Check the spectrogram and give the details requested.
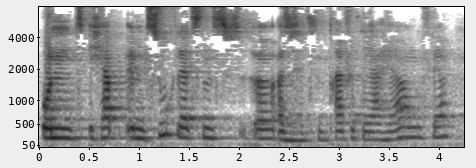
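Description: A young woman speaking casually and spontaneously as an interview guest, halting as she searches for words. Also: medium pitch, darkish tone, far from the mic. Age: young adult. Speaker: stage performer and interview guest. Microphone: handheld interview microphone. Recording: echoey, slightly noisy, off-mic.

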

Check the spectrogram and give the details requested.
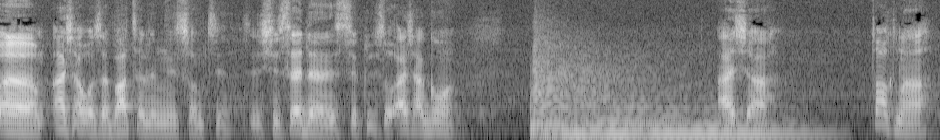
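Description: Insistent Nigerian husband over music played by an actor. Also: male voice, mid-range voice, a bit bright, lightly acted. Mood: coaxing, impatient. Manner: insistent, repetitive. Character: bossy male householder, husband suspecting betrayal. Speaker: actor in a comedy skit. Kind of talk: comedy skit acting.

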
